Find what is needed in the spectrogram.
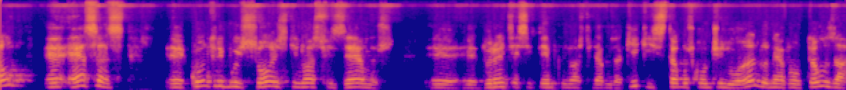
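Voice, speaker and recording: This voice carries a dark, mellow tone. The recording sounds dry and close, without any echo. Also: man, high pitch for a man, ordinary pitch variation, moderate pace. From Ceará, Brazil. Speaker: agronomist, soil scientist. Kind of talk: radio interview. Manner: halting, many fillers.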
